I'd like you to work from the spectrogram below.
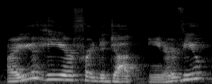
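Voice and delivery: "interview" sweeping upward; yes-or-no question climbing on "interview"; rising question. Shown as a demonstration. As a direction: end "interview" high. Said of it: "rising intonation".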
